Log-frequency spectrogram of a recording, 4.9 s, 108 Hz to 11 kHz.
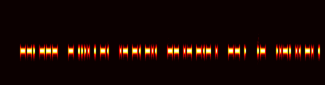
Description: Morse code, heard as a keyed tone, about 50 wpm, 700 Hz. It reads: GO THEN AND MAKE ME A FINE
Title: Sentences from Top 1000 Words - Review Part 5 - 50wpm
